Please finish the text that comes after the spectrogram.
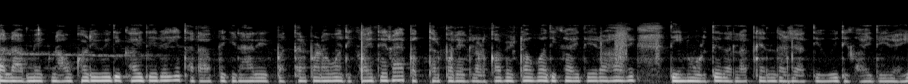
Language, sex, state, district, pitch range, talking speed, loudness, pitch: Hindi, female, Chhattisgarh, Sukma, 155-170 Hz, 275 wpm, -23 LUFS, 160 Hz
